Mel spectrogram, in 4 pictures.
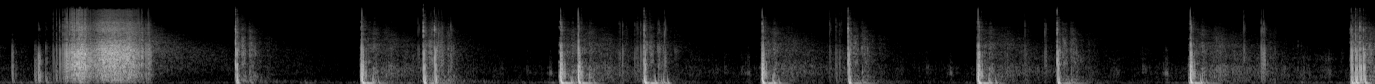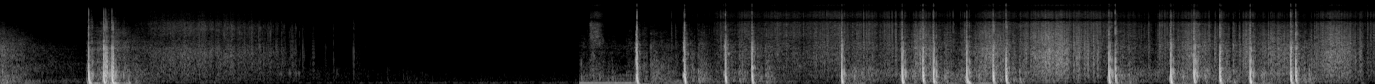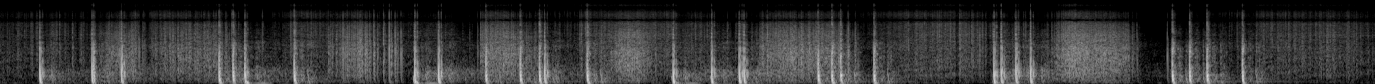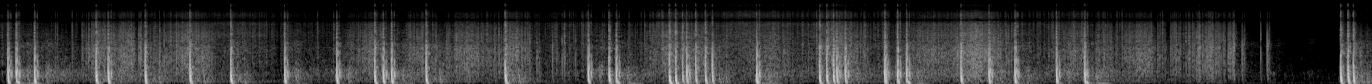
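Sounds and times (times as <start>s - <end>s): fireworks bangs and pops: 0.0s - 1.7s, 2.3s - 2.8s, 3.6s - 4.8s, 5.4s - 17.4s, 19.5s - 54.9s
fireworks hiss and crackle: 0.0s - 1.8s, 11.9s - 17.4s, 19.5s - 54.0s.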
